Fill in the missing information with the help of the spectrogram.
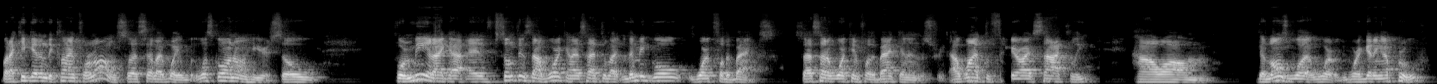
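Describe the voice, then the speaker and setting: Male guest from the Dominican Republic, quick and chatty, roomy call audio. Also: mid-range voice, fairly bright tone. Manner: fast, chatty storytelling with many fillers. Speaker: guest, tax strategist. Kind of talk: casual podcast interview. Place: home office.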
